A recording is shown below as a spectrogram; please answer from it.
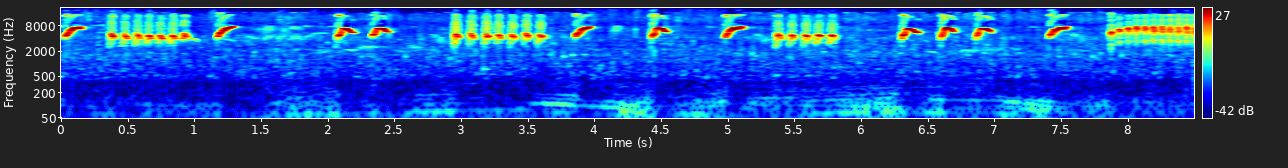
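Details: Energetic purple-throated sunbird song. Quick rising whistled notes mix with short rattling trill bursts, delivered in a steady, busy stream.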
